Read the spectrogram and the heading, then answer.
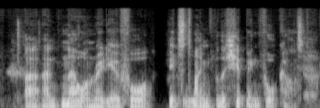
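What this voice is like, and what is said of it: British radio announcer voice. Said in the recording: “announcer voice”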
